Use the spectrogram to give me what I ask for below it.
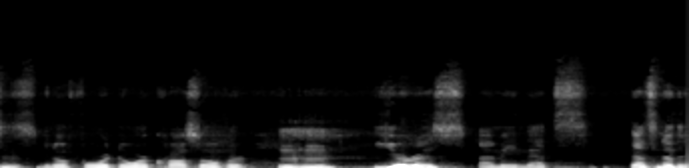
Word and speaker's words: Urus: first i had to google the how the pronunciation was because i would have said lamborghini uranus right yeah and uh i don't think people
